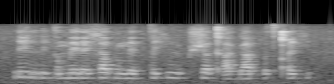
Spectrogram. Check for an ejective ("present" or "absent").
present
